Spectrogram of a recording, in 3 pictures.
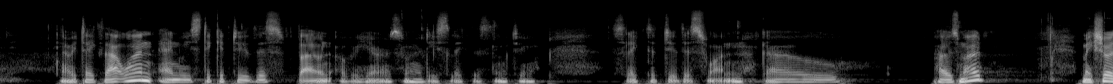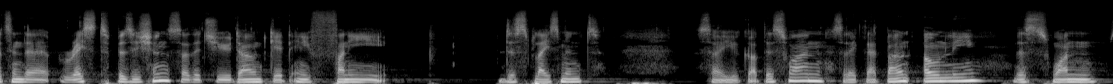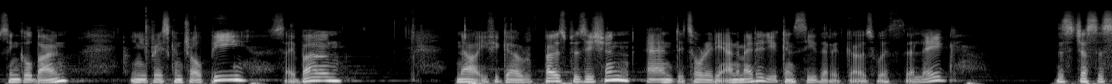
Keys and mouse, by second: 4.1 middle drag, 4.9-6.9 drag, 6.1 right click, 7.3-8.0 drag, 7.3-7.8 right drag, 8.7-9.2 drag, 11.9-15.2 middle drag, 17.3 drag, 22.5 middle click, 23.8 ctrl+p, 26.4 a, 28.2 middle click, 29.1 click, 29.3 middle click, 29.5 click, 30.1-31.0 drag.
